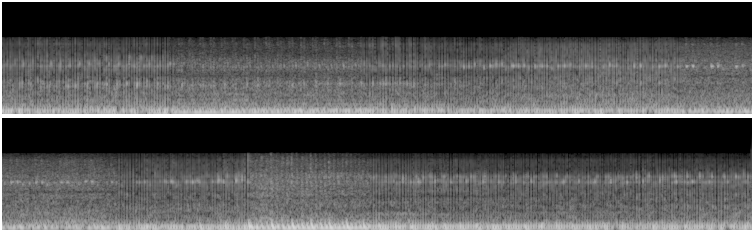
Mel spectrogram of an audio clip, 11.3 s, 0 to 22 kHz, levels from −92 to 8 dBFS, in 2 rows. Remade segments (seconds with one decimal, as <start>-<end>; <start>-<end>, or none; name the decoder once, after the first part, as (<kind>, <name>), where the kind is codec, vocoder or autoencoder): 0.0-1.3 (vocoder, BigVGAN v2); 2.7-5.1; 6.5-7.5; 8.4-11.3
